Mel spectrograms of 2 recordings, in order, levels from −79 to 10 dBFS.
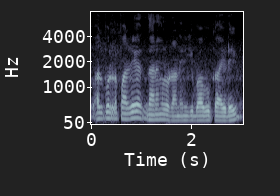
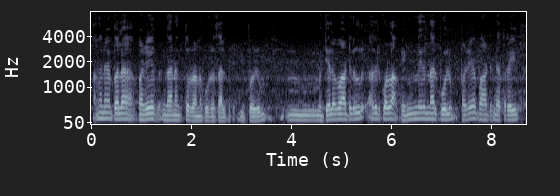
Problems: constant background noise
